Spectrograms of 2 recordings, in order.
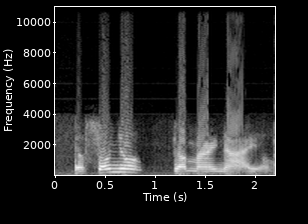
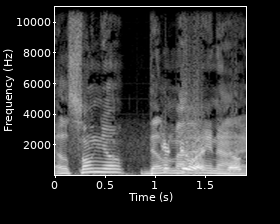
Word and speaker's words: Il Sogno del Marinaio: Il Sango del Marinaio? – Il Sogno del Marinaio. – Ah, Il Sogno del Marinaio. – Il Sogno. Yeah, repeat after me.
